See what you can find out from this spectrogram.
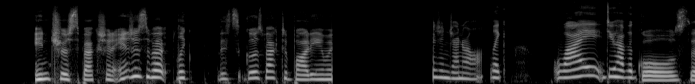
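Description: Speech that breaks off after "goes back to body". A playback stall silences it from 3.32 to 4.33 s, about one second, likely from the player running dry. Catch-up at higher speed follows from 4.33 to 6.36 s. The backlog plays 1.5 times fast, with pitch raised by about seven semitones, then returns to normal.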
